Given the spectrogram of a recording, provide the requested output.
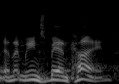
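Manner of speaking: ordinary talk, nothing marked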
